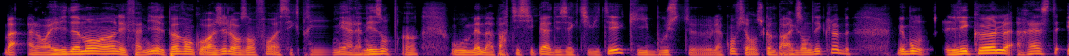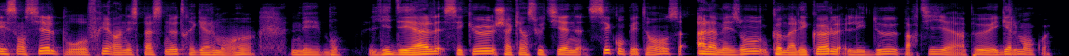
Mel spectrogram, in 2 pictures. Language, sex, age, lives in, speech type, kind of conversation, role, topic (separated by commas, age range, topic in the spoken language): French, male, 25-29, France, read, expert-assistant, expert, Qu’est-ce qu’on pourrait inventer pour que l’école prépare mieux à la vie d’adulte et au monde du travail ?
